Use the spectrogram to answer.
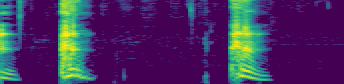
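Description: Throat clearing from someone with phlegm in the throat: two strong, rasping bursts, each about a quarter-second long, with a few faint short throaty sounds between them and no speech.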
